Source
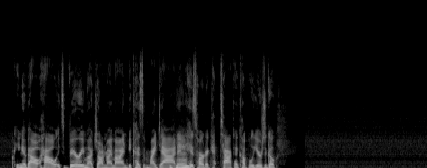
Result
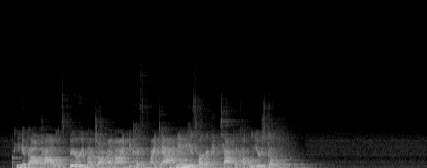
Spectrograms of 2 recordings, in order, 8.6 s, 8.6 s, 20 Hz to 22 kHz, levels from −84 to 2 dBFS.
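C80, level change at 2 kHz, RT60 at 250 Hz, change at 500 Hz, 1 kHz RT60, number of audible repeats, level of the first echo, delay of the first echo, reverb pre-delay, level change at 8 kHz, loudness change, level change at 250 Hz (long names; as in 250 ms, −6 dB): 4.0 dB, +4.0 dB, 2.0 s, +7.0 dB, 1.4 s, 1, −8.5 dB, 95 ms, 25 ms, below −10 dB, +6.5 dB, +7.5 dB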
